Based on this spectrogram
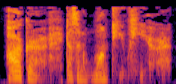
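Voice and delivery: slow, taunting whisper; creature whisper. A narrator's reading. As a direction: needle them slowly under your breath. Creature keeps whispering to girl.

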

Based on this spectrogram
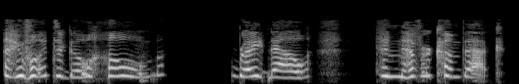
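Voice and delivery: high, loud tearful plea; quavering wet voice. A narrator's reading. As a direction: wail through the tears. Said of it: "in a quavering, wet voice".

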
